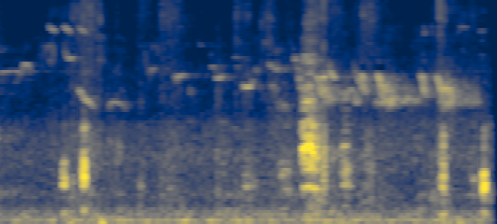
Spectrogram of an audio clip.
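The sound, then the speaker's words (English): A hen clucks repeatedly while laying an egg, in short, uneven bursts, with one louder squawking cackle in the middle, over a low outdoor rumble. “That's the sound of one laying an egg.”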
